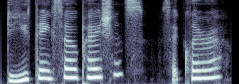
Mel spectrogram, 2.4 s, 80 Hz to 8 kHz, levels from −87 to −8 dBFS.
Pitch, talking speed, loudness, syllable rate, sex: 290 Hz, 175 wpm, -15 LUFS, 4.8 syllables/s, female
